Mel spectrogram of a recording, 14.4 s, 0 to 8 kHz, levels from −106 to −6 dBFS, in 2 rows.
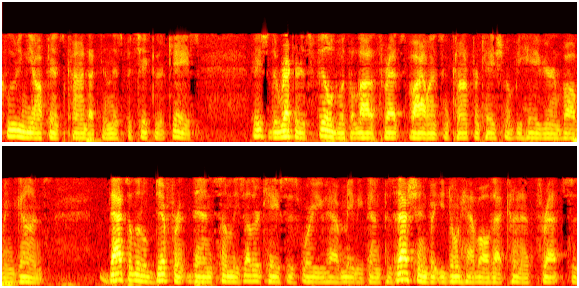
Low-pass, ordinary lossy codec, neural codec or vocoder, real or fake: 7.2 kHz; AAC, 16 kbps; none; real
